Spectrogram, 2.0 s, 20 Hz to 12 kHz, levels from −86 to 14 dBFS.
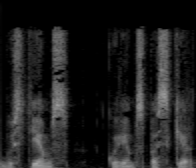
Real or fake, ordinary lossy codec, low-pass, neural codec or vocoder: real; MP3, 48 kbps; 9.9 kHz; none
